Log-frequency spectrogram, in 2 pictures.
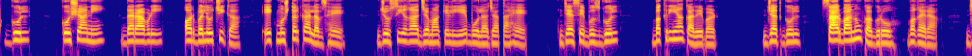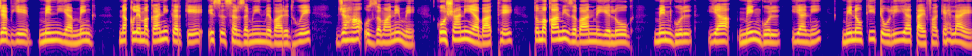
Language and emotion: Urdu, neutral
